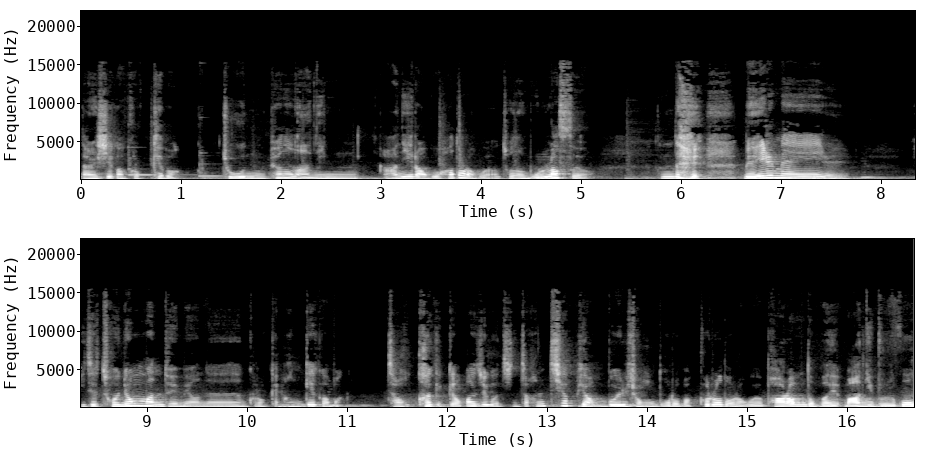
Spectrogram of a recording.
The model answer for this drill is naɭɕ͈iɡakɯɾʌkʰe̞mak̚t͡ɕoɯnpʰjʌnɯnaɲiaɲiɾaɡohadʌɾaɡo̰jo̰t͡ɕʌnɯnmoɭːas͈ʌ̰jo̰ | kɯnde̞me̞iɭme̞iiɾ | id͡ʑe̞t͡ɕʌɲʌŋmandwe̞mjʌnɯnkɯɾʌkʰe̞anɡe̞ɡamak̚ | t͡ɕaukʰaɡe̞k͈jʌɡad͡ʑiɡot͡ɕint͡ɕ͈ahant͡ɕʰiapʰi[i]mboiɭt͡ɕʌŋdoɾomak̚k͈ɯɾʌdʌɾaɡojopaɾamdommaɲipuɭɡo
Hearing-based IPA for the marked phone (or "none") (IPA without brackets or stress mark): a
